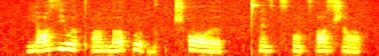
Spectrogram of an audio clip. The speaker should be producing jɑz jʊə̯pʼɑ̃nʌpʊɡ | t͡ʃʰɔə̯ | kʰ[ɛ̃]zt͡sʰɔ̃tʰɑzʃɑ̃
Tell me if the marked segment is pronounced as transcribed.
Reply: yes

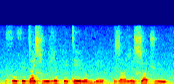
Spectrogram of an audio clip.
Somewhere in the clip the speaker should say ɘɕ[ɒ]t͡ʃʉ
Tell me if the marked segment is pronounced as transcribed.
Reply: yes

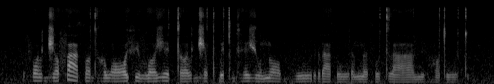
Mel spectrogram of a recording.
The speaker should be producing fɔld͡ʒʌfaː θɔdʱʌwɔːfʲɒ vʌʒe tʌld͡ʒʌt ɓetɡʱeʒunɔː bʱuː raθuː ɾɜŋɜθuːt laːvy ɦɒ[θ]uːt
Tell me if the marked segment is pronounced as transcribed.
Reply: no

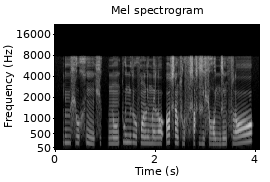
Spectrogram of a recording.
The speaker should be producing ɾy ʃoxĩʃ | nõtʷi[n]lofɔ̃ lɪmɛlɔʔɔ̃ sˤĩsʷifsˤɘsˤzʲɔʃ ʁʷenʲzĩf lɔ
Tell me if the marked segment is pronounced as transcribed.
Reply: no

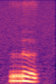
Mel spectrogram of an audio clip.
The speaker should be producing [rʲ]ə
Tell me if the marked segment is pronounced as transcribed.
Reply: no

